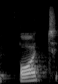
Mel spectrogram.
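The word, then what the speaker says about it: Bothe: físicos alemães aqui ó nome dele se escreve bote e Becker mais pronuncia pote e packer eles bombardearam aí berílio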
